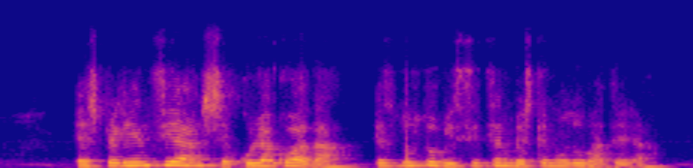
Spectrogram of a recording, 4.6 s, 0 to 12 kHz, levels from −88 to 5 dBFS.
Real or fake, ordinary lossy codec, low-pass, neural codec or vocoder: real; Opus, 16 kbps; 7.2 kHz; none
